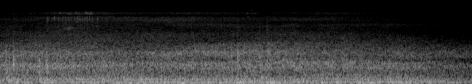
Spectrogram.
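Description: City street traffic: a car driving past, its road noise swelling and then fading near the end.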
